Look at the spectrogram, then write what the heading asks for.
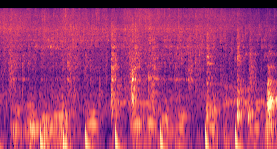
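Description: Food sizzling in a hot wok as a metal spatula stirs it, a steady frying hiss, with a regular low thudding about twice a second.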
